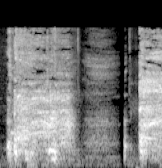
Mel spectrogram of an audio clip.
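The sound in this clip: Three men cough harshly, in coughing fits after smoking indica cannabis. Loud, rough bursts run for about a second, followed by quieter rasping, a brief cough, then another strong bout at the end, with no talk.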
